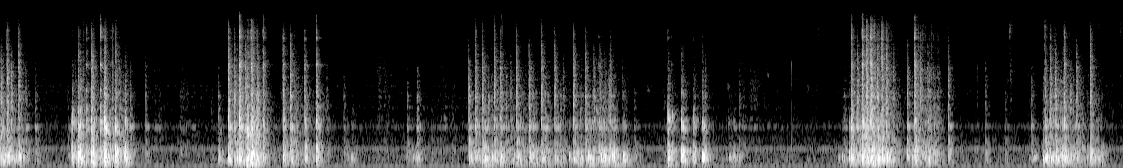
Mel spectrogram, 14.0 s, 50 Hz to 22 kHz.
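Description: Plastic Lomo developing tank's agitator knob being turned by hand, rotating the 16mm film spiral in the developer. It gives bursts of clicking and rattling, several times with short pauses between them.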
